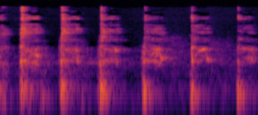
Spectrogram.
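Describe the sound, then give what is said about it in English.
A rapid series of six harsh, chesty coughs in a steady rhythm, each a sharp burst trailing into a raspy tail, fairly loud with no talking. “Cough more, you get higher, more higher.”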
